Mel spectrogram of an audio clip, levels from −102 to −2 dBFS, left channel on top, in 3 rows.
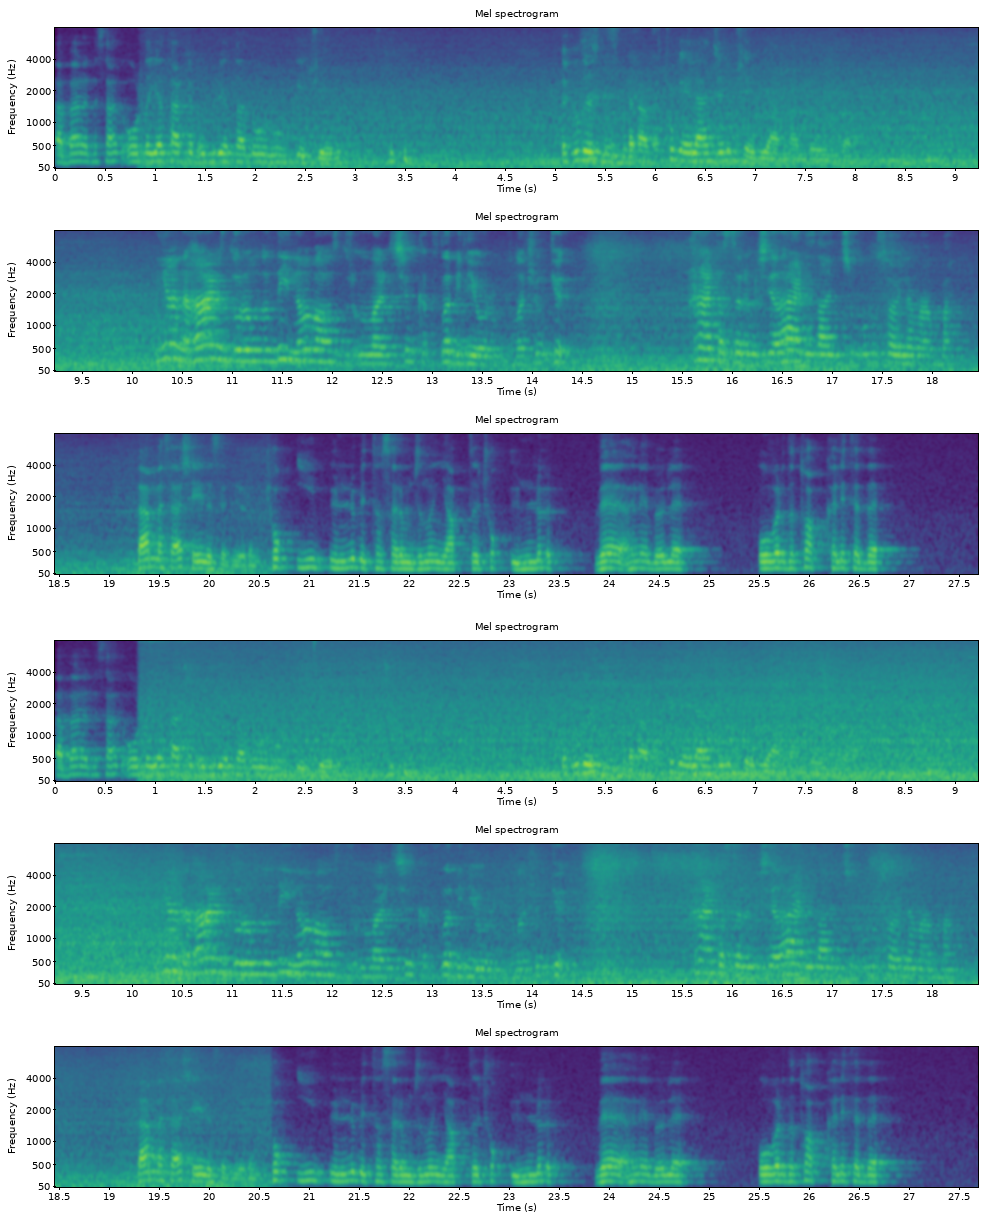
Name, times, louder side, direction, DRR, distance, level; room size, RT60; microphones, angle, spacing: voice 1, 0.0-2.9 3.3-3.6 5.1-8.0 19.2-23.5 23.9-24.8 25.5-26.7, left 1 dB, 15° left, 10 dB, 0.3 m, -28 dB
sound 1, 0.8-10.5, right 5 dB, 80° right, 0.4 m, -31 dB
voice 2, 5.3-5.6 10.2-14.4 15.6-18.2, left 2 dB, 65° left, 4 dB, 1.5 m, -29 dB
sound 2, 6.3-20.6, right 2 dB, 50° right, 0.7 m, -36 dB
10.5 x 6.6 x 5.3 m, 0.73 s
head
